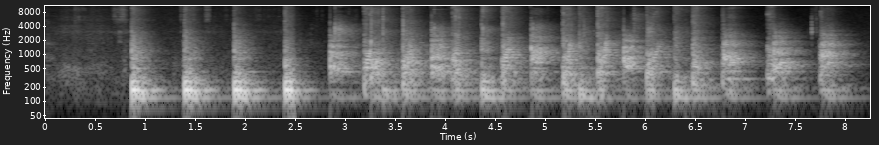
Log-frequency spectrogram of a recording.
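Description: Hands drumming on a wooden tabletop. About a second in come four heavy thumps roughly half a second apart, then a faster steady rhythm of about four strikes a second that stops just before the end.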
